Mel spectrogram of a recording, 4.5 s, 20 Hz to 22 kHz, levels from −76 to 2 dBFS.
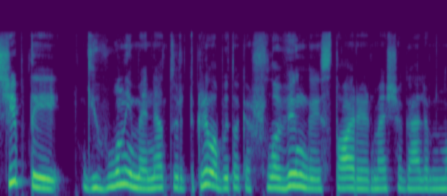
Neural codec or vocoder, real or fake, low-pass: none; real; 10.8 kHz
